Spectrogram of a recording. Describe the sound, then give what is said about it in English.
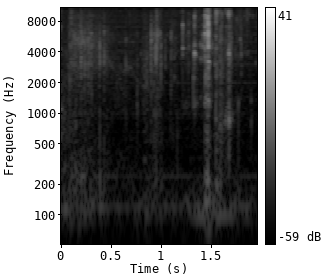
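Someone chews crumbs of a crunchy peanut snack, with soft, quiet crunching and mouth noises and a sharper crunch near the end. No voices are heard. “You're going to hand me crumbs. Huh, I'll still eat them. They were kind of good. And these go in my pie hole.”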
